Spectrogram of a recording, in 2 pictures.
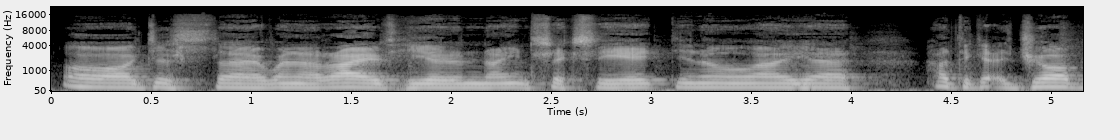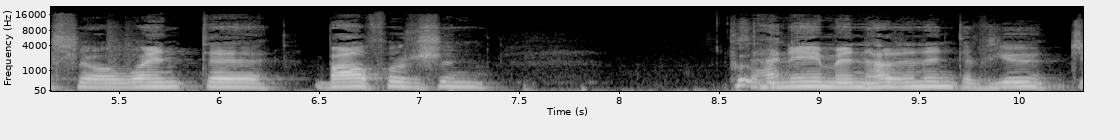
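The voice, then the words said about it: Noticeable non-local accent. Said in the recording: “Couldn't tell by his accent.”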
